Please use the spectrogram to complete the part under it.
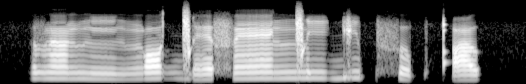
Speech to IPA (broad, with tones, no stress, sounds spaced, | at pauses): ð ɐ̃˥ ŋ ĩː˧ ŋ ɔ˥ ɡ͡ǀ ɛ˧ f ɛ̃ː˥ ŋ͡ǀ i˥ ɡ i˥ p θ ʊ˩ p qʼ ʊ˥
